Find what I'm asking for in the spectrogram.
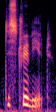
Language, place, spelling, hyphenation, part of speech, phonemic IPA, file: English, California, distribute, dis‧trib‧ute, verb, /dɪˈstɹɪbjut/, En-us-distribute.ogg
- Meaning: 1. To divide into portions and dispense 2. To supply to retail outlets 3. To deliver or pass out 4. To scatter or spread 5. To apportion (more or less evenly)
